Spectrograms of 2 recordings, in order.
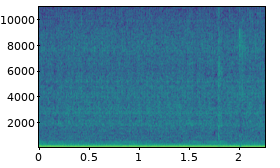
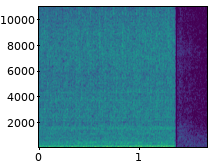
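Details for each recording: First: Ford Focus just reassembled, idling steady with a constant low droning whine on top; owner hopes it is air still in the system that will clear, otherwise suspects the pump needs replacing. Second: Ford Focus running again after rebuild and drive belt refit: steady, even low idle rumble with no knocks or misses, then it cuts off abruptly; engine idling smoothly and healthy.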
